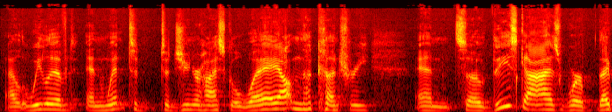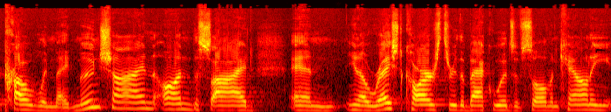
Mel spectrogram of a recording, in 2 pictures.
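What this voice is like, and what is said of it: Non-Boston rural American accent. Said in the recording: “you can tell from my accent, I wasn't raised in Boston”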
